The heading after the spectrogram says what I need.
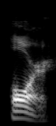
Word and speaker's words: Hore: Like it's spelled HORE. Huh. Whore.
